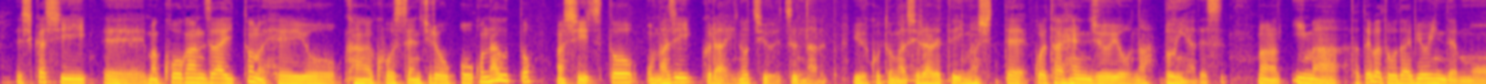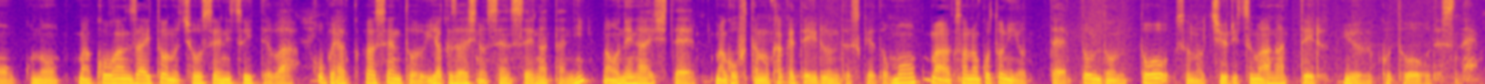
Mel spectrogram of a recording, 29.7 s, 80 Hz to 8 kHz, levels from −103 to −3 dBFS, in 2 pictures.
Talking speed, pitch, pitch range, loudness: 325 characters per minute, 120 Hz, 110-135 Hz, -14 LUFS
